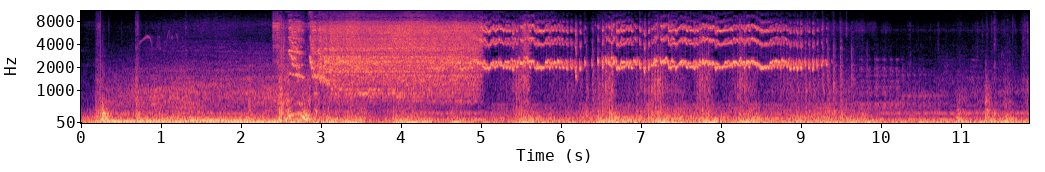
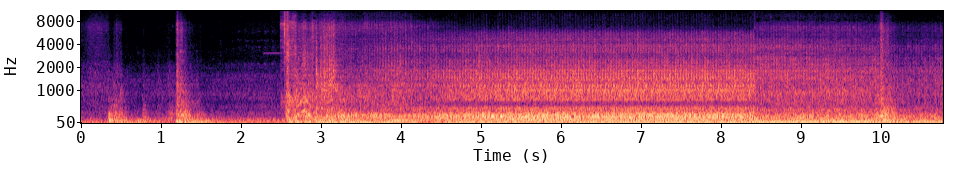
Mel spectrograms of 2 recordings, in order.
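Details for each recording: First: 1987 Ford F800 dump truck, driving: sudden loud belt squeal, high-pitched and wavering, pulsing unevenly over the engine; engine nearly stalled off throttle, rattle that morning. Seized fan bearing on the fan/alternator belt set; belts removed, fan bearings replaced. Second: 1987 Ford F800 dump truck diesel started and running with the belts removed after a seized accessory caused heavy belt squeal and a stall; cranks, fires and settles into an even idle without squeal; owner plans to replace bad fan bearings.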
